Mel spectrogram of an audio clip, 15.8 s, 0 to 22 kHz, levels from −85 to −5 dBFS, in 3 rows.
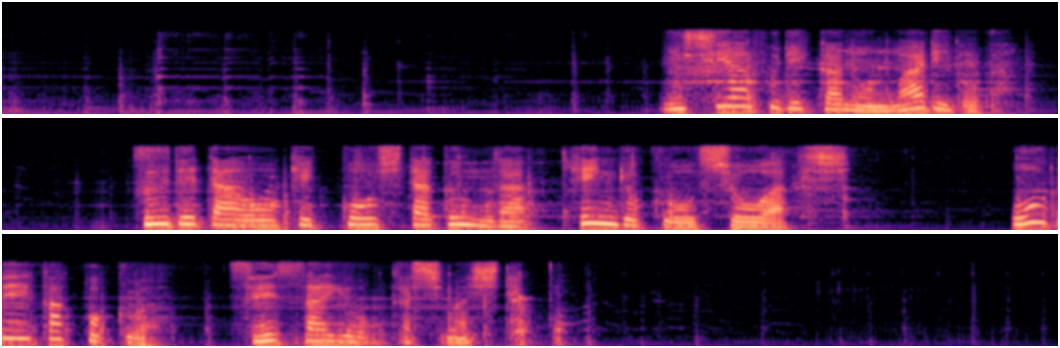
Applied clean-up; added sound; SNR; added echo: neural mask model RNNoise.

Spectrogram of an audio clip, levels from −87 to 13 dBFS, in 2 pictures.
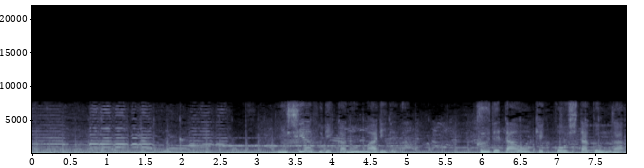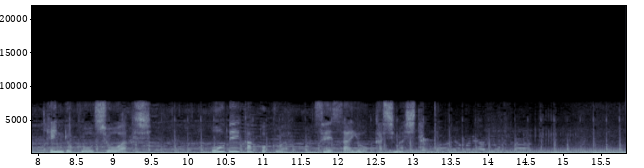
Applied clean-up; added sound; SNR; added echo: none; none; none; none.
